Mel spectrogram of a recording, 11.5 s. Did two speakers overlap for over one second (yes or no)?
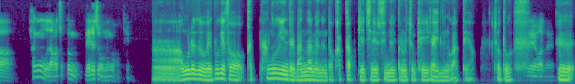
no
